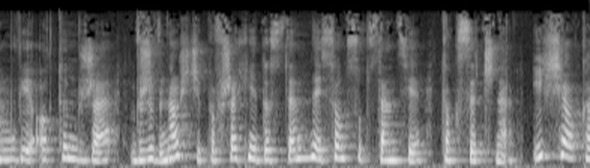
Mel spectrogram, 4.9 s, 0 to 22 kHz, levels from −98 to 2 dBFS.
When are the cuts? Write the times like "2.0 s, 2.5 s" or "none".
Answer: 1.0 s, 3.7 s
